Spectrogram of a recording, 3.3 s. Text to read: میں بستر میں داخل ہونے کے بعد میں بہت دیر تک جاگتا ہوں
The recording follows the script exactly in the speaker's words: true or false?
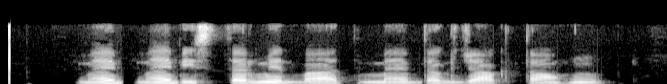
false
